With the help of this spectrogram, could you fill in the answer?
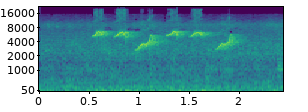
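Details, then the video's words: Cinereous tit song, played as therapy to get a silent bird singing again: two high, thin whistled notes followed by a lower rising note, the three-note phrase given twice in quick succession over a faint hiss. "terapi gelatik batu macet bunyi"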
